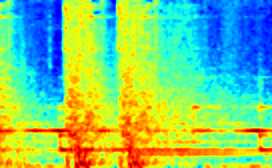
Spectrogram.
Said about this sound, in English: Not screams from an argument, but horrible, terror filled screams, followed by three distinct gunshots.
